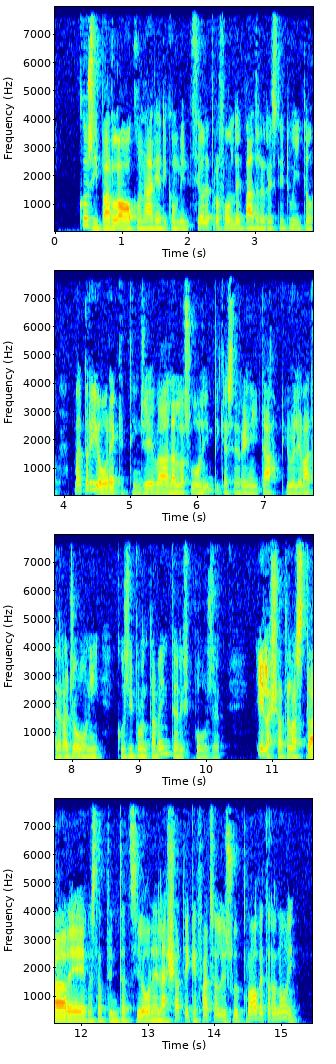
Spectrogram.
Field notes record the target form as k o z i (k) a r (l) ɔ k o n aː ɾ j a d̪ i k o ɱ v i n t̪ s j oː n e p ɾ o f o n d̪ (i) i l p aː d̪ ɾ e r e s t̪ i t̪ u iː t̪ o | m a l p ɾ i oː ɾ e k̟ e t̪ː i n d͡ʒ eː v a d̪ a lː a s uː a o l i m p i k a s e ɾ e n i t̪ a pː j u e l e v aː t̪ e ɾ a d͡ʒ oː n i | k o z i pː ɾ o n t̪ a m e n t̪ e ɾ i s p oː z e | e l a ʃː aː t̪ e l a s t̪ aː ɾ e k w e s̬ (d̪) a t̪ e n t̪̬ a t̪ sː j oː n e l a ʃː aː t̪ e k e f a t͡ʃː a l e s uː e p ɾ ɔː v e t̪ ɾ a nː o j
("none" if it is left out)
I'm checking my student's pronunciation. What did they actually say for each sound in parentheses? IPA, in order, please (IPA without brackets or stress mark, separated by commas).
p, l, a, t̪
